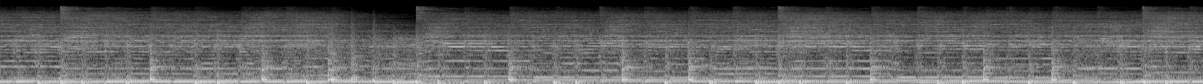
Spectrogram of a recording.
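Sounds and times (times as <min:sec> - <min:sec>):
electric bass: 0:00.0 - 0:12.0
electric guitar: 0:00.0 - 0:12.0
steady drum beat: 0:00.0 - 0:12.0.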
